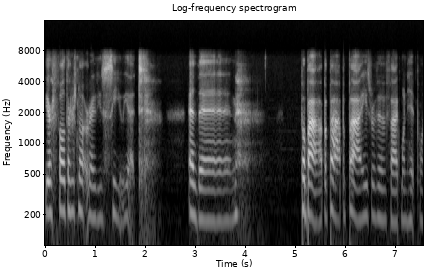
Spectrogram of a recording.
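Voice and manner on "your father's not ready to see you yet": softly whispered. Playing a character leaning down into a revived one's ear, whispering. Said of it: "I'm going to whisper".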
